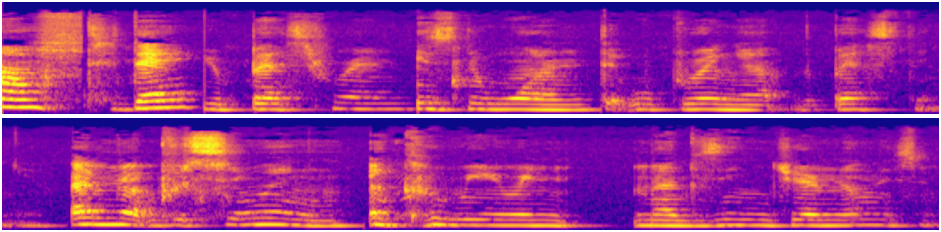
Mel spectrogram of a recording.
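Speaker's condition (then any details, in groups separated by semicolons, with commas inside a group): Cerebral palsy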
